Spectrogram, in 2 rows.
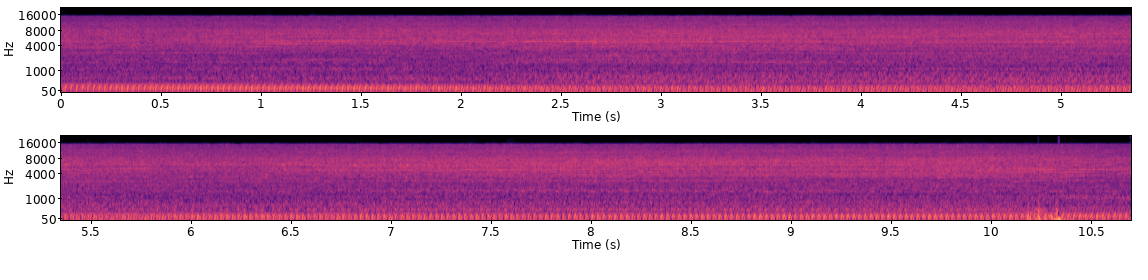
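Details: Subaru SVX after replacing front (driver's side) knock sensor and all 23-year-old vacuum lines, idling, no check engine light: smooth steady idle with even low drone, no knocks, misses or hunting; normal idle.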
